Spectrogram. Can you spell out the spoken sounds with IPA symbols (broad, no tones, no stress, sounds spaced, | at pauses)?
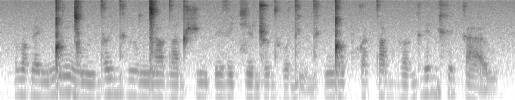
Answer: ðˤ u ɡ e i̯ ŋ͡ǃ ʌ ŋ͡ǀ u i̯ d ʌ i̯ dʱ ɯ u̯ ŋ͡ǀ e u̯ dˤ ɛ d ʃ i ʔ e z e t͡ɕ e ɖ͡ʐ o dʱ o d i d | ŋ͡ǃ ʌ p x u ɡ tˤ e bʱ ʌ ɡʱ e ɡ x e k a u̯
